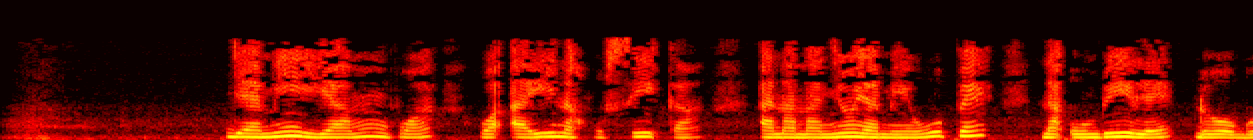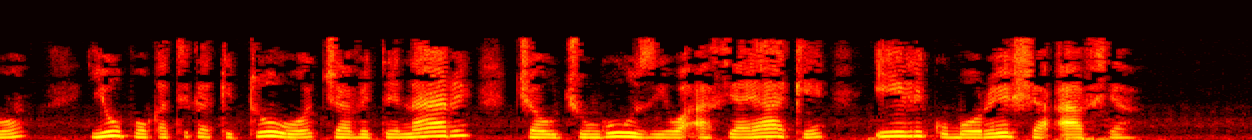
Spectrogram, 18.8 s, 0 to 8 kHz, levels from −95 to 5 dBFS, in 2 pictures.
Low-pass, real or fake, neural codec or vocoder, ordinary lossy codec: 7.2 kHz; fake; vocoder, 22.05 kHz, 80 mel bands, WaveNeXt; MP3, 24 kbps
